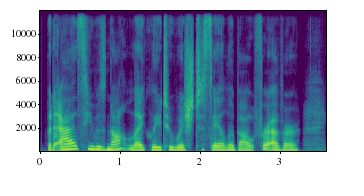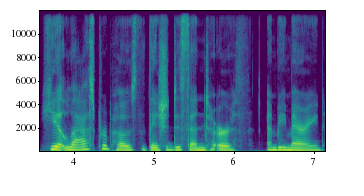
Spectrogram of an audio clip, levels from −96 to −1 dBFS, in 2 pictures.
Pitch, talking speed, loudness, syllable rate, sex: 200 Hz, 220 wpm, -18 LUFS, 5.2 syllables/s, female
